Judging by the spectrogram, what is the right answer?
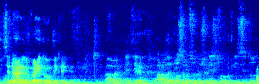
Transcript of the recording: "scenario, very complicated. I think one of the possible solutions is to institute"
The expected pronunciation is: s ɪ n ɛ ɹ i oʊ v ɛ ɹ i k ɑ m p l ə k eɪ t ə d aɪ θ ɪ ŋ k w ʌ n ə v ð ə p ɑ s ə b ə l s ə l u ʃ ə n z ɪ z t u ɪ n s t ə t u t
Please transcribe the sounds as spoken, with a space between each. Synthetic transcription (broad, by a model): s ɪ n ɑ ɹ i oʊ v ɛ ɹ i k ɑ m p l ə k eɪ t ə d aɪ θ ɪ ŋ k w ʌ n ə v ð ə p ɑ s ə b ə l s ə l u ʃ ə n ɪ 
